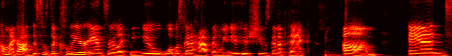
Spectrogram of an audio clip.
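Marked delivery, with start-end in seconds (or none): none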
